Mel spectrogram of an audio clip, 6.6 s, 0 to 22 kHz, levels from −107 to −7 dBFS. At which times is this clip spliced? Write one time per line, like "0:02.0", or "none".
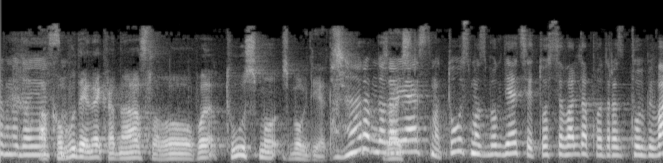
none

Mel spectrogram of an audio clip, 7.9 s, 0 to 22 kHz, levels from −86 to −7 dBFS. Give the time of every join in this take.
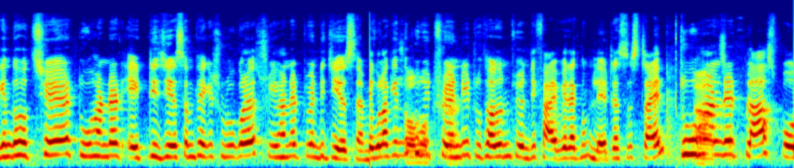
0:03.6
0:06.7

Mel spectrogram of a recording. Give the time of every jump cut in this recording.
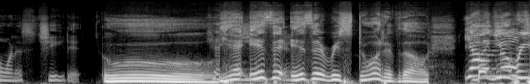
0:02.1
0:04.3

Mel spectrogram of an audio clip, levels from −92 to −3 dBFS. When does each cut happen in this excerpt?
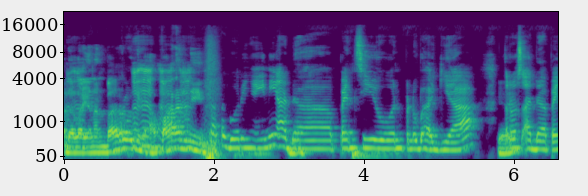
0:01.9

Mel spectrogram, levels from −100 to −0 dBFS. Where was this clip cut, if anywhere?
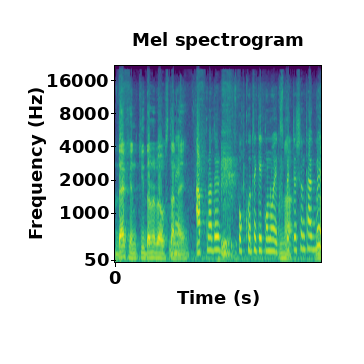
none

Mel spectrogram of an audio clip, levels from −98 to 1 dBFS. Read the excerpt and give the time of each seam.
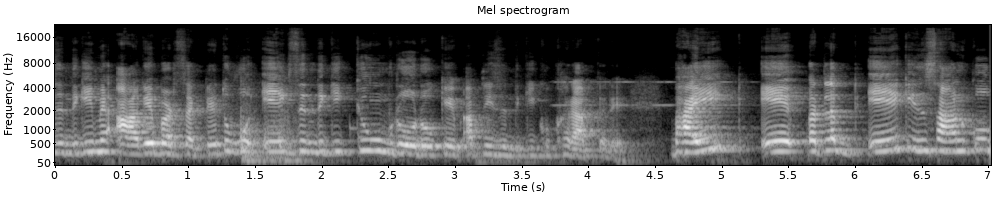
none

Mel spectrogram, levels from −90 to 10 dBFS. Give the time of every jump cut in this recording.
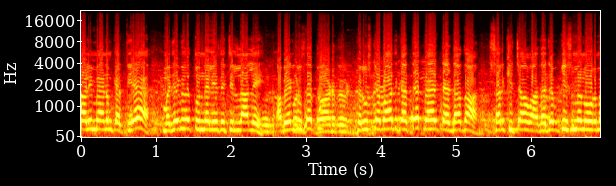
0:02.5

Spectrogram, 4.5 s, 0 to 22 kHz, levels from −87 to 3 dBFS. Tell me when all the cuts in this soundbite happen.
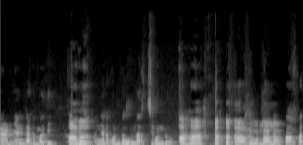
none

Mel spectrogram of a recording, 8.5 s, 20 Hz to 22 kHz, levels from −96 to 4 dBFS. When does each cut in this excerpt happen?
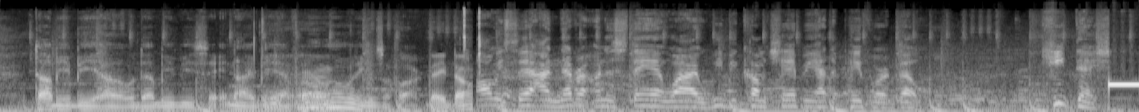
0:03.6

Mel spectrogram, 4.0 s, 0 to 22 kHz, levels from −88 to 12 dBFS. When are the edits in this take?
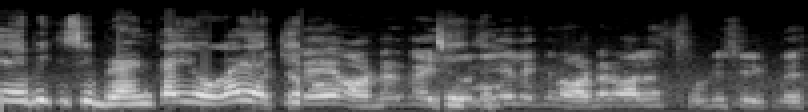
0:01.5

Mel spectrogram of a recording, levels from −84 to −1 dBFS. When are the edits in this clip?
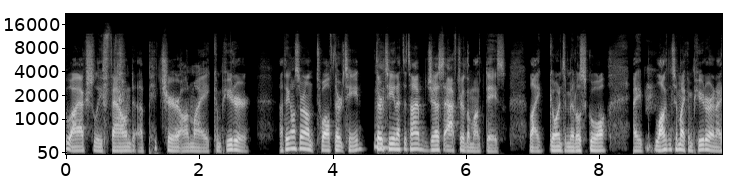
0:08.4

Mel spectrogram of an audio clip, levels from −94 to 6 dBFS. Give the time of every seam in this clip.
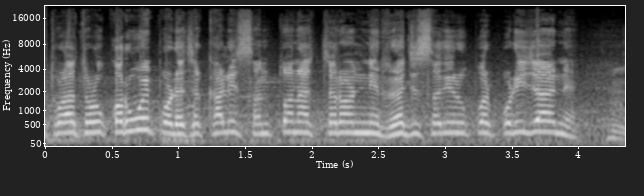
0:01.1

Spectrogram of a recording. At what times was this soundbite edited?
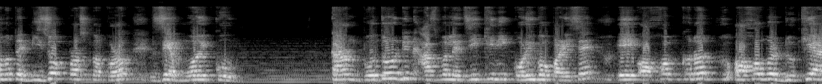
none

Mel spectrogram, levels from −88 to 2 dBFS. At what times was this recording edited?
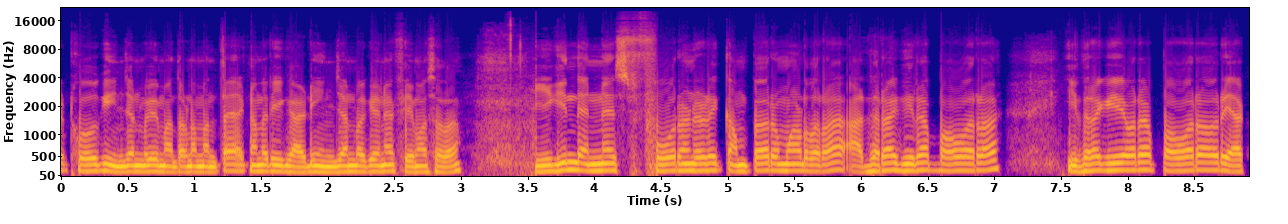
0:03.5

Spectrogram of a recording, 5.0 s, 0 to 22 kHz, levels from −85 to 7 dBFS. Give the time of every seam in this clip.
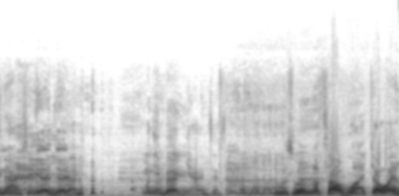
0:03.0

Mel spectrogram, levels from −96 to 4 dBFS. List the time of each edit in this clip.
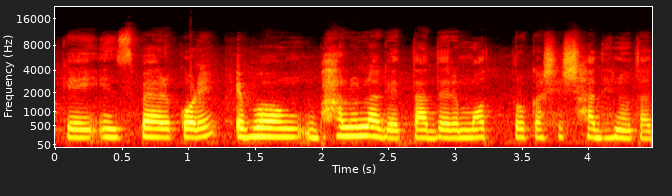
0:01.2

